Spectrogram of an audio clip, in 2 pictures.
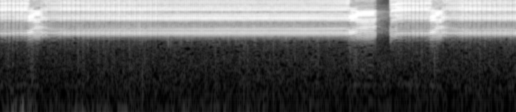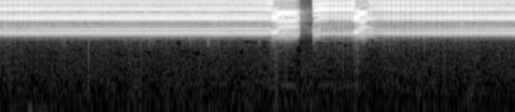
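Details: Droning song of the Kuroiwa tsukutsuku cicada: an unbroken shrill, harmonic-rich buzz with two sudden short pauses, each framed by brief wavering pulses before the drone steadies again.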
